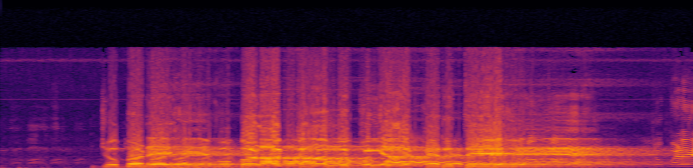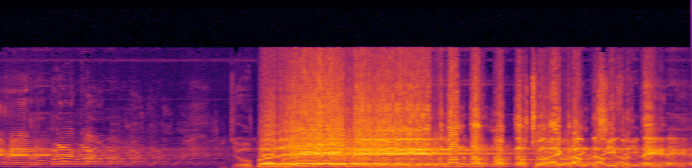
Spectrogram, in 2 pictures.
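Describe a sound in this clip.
A man chants loudly and with fervour into a microphone, heard over loudspeakers.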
